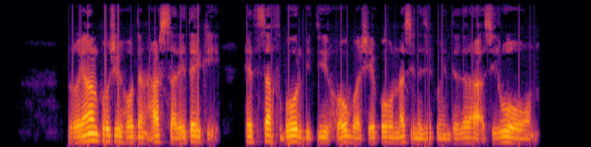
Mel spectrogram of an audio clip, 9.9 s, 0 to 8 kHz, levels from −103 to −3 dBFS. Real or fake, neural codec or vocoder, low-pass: real; none; 7.2 kHz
